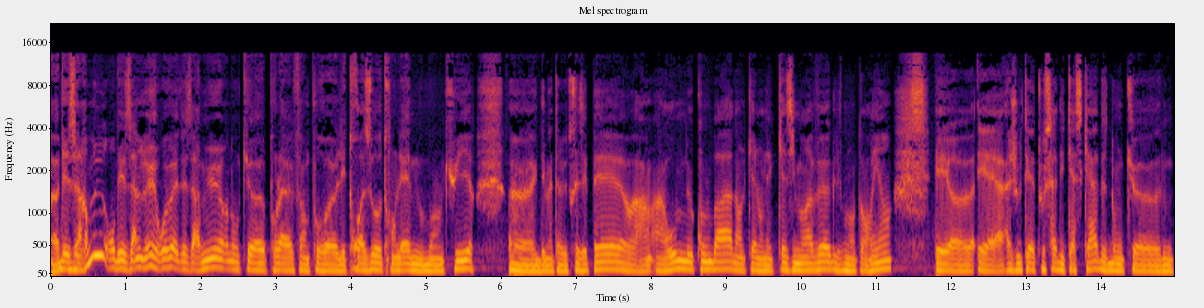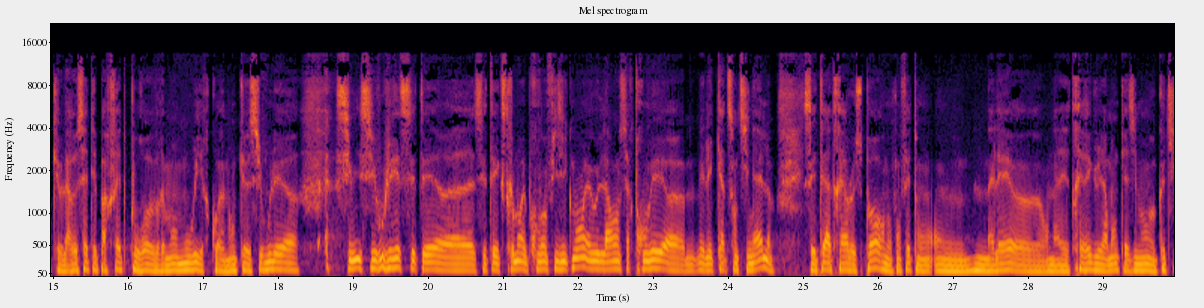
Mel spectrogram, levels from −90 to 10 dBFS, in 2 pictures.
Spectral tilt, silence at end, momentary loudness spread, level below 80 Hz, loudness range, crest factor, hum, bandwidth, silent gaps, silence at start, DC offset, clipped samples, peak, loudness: -6 dB/octave; 0 s; 4 LU; -36 dBFS; 1 LU; 10 dB; none; 14 kHz; none; 0 s; under 0.1%; under 0.1%; -2 dBFS; -12 LUFS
